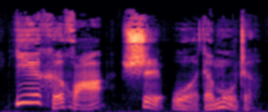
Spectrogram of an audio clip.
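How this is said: The stress falls on 耶和华. "你会强调耶和华"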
